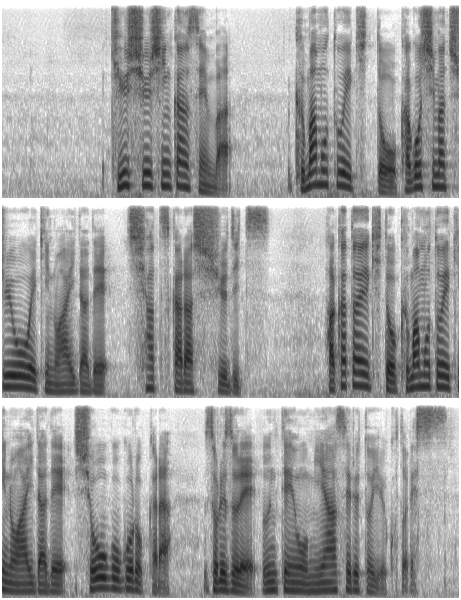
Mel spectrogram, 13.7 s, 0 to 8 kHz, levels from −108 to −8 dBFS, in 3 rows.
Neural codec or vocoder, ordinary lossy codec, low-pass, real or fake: codec, 16 kHz, 16 kbps, FunCodec, trained on Chinese and English, 50 frames a second; none; 7.2 kHz; fake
